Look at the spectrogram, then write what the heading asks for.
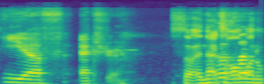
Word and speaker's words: EFXtra: Well, it's like extra, but it's EFXtra. So, and that's all one word. That's the gag of it. We give it's the EFX with extra. Yeah. EFXtra.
